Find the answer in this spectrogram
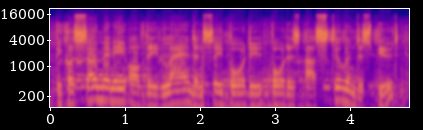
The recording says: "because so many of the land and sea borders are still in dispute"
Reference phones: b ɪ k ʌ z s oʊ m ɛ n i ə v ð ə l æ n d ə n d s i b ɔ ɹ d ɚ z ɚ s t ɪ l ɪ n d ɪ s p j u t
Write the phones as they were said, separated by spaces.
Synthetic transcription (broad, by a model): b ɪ k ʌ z s oʊ m ɛ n i ə v ð ə l æ n d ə n s i b ɔ ɹ d ɚ z ɚ s t ɪ l ɪ n d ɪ s p j u t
